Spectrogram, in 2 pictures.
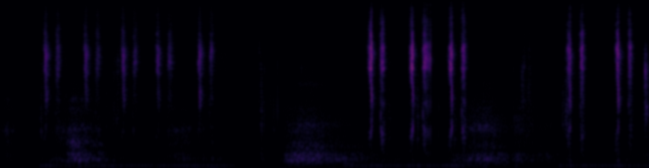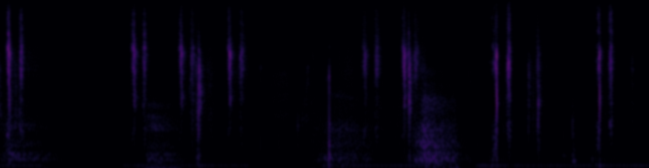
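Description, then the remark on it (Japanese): Crisp scissors, handled by a young woman, snip in quick bursts of several cuts, pausing between clusters, with a faint low hum underneath and no talking. “お姉さんのハサミさばき、美しくて驚いたろう。”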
